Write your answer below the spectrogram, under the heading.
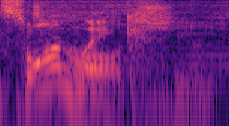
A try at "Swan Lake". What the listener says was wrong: I've never heard anyone say Swan Lake and put the emphasis on Swan. Like you just did. Swan Lake. You said Swan Lake. Everyone I've ever heard says Swan Lake. Swan Lake. No one says Swan Lake.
